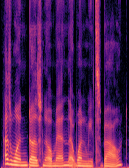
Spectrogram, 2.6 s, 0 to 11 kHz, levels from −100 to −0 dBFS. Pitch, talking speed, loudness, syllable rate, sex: 185 Hz, 210 wpm, -17 LUFS, 5.1 syllables/s, female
